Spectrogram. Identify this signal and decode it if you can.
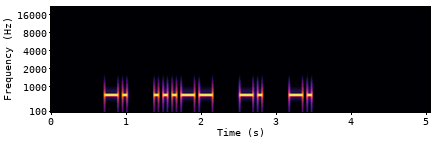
Morse code, heard as a keyed tone, about 20 wpm, spaced as for 15 wpm, 700 Hz. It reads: N3NN
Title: 167 Lesson 27g - Number 7 - Call Signs 20wpm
